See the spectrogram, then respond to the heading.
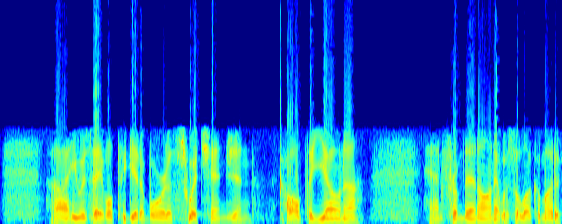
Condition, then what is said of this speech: No condition.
